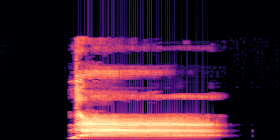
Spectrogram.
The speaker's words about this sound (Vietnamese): Đột nhiên tiếng kêu thảm thiết thê lương truyền tới, ở bên ngoài mấy chục dặm có tu sĩ sợ hãi hét lớn.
